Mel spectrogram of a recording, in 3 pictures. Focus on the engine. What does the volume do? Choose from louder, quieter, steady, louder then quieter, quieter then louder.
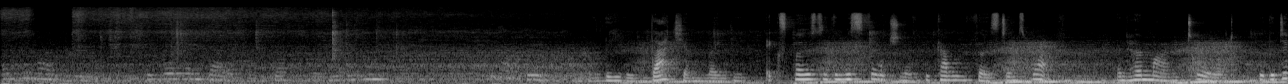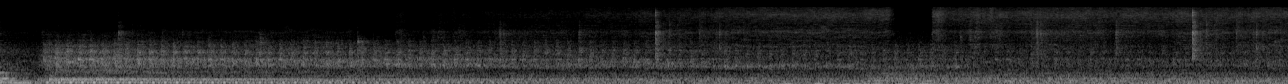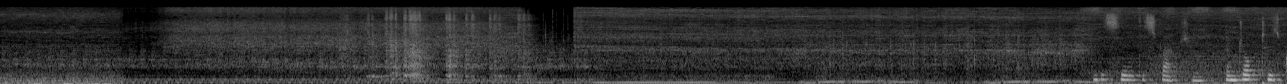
louder then quieter.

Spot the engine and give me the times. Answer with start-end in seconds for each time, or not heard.
0.0-38.6.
